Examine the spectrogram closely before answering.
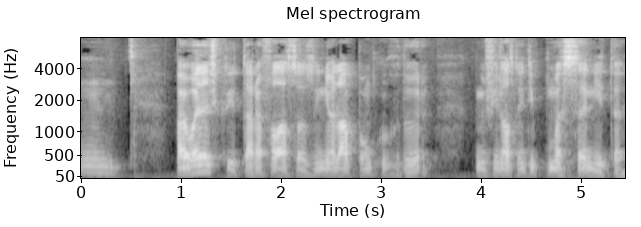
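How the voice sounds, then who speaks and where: The man's medium-pitched voice moves at a fairly quick pace with fairly even intonation. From Portugal, Amadora (Lisbon area). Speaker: podcaster. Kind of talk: casual monologue. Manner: rambling, casual slang-heavy.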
